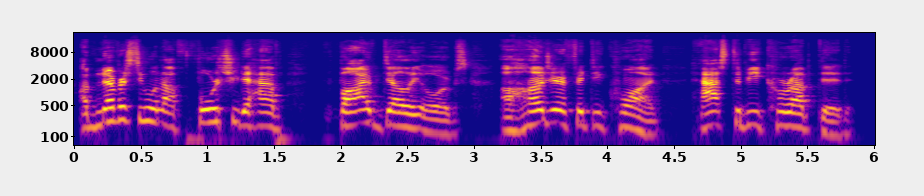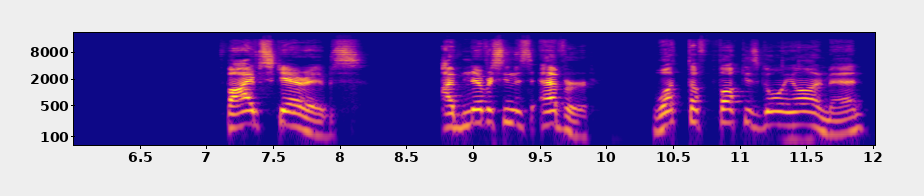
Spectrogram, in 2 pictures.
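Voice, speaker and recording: A man's voice: high-pitched, animated, a little slow, bright, forceful tone. Swearing, frustrated male game streamer. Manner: profane, frustrated ranting. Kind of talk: live game stream commentary.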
